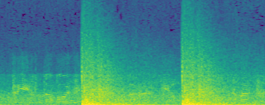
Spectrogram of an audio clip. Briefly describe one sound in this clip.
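Anti-aircraft guns fire bursts of shots.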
